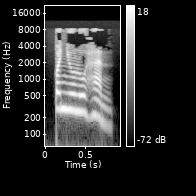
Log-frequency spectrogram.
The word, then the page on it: penyuluhan: Indonesian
